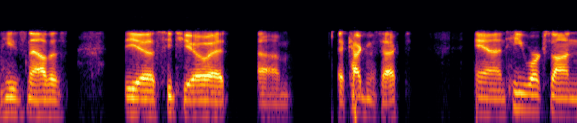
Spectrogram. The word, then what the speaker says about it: Cognitect: You're working is it Cognitect? Is that how you pronounce it?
